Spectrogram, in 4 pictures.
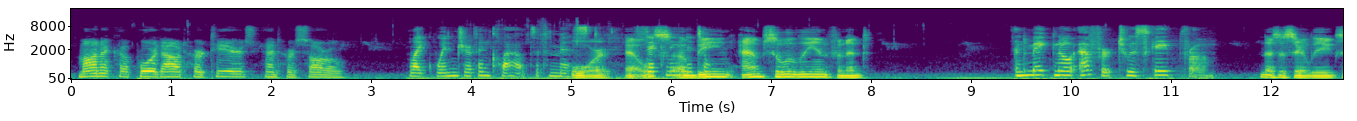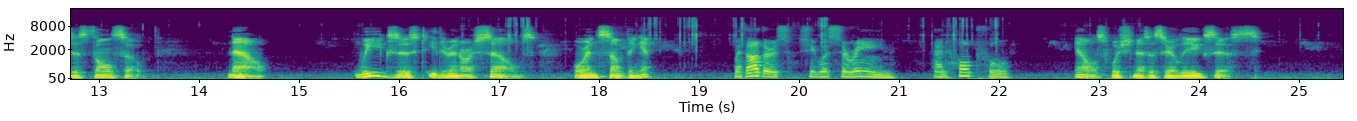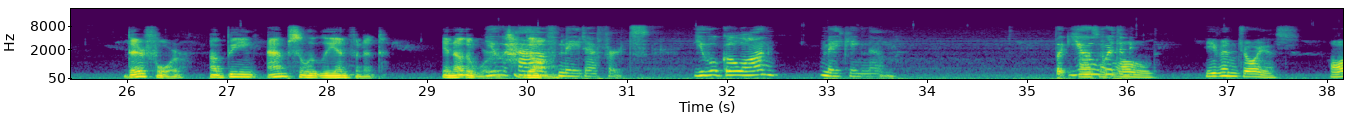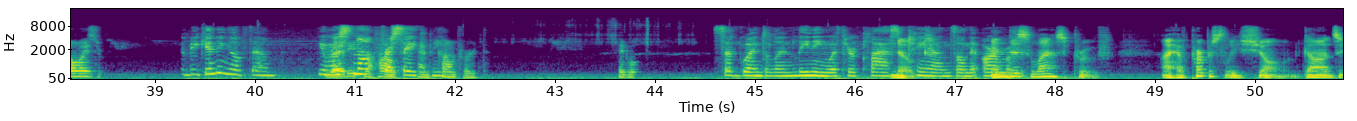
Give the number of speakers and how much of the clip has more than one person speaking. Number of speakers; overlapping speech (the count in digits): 4, about 11%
